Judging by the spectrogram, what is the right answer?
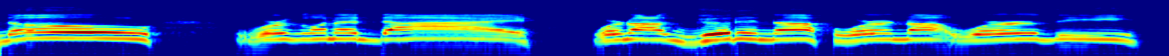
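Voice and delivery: mock frantic, high, drawn-out panicked scream. Recounting what the voice of his outward man said, retelling a screaming voice. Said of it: "I heard this screaming voice say".

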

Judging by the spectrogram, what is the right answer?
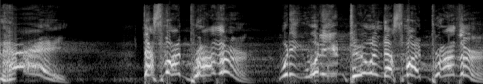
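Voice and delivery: put-on very high, swooping child's scream. Retelling pulling a boy out, the speaker voices his nine-year-old brother, imitating a kid screaming. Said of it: "is screaming at me".

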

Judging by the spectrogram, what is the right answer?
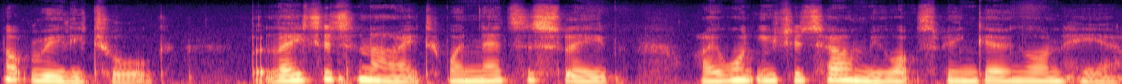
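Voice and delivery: ordinary delivery, nothing marked

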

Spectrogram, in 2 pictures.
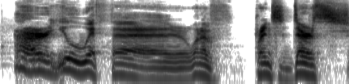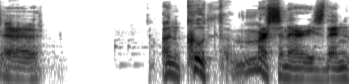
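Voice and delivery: spitting the words. The game master voices a dwarf woman answering the player, spitting the words. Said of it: "kind of spits and says".

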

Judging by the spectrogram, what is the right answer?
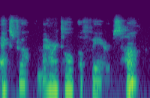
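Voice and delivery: very quiet, hushed, barely audible half-whisper. Speaker hopes certain people can't hear them; half-whispering. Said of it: "You don't have to whisper".

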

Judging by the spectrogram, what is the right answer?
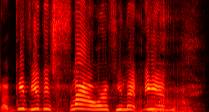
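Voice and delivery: loud haggard voice, very high-pitched. Picturing a stranger at the door offering a flower: imitating a haggard homeless person. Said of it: "some haggard homeless person there going".

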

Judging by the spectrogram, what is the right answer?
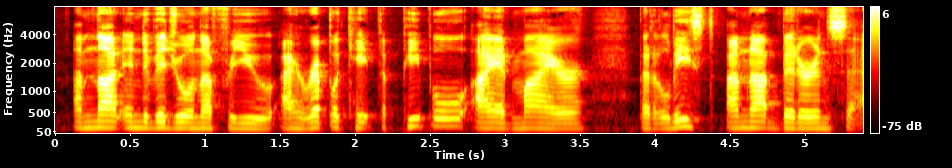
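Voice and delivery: plain

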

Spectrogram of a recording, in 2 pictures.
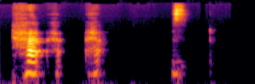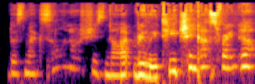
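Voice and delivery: soft, sideways mutter under the breath. Voicing a character who questions the dance teaching: muttered under her breath. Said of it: "says under her breath".

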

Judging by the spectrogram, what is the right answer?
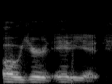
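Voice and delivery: ordinary delivery

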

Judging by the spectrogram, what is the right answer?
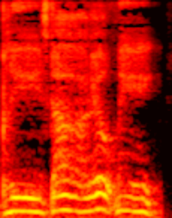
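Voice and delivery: put-on beseeching, begging, pleading cry. Retelling what he says to a woman, imitating crying out for help. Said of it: "he's crying out to her for help".

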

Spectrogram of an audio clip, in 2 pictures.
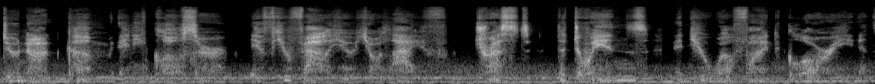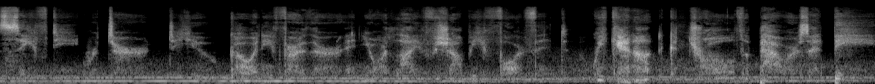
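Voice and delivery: whispered voice. The game master voices the whispers heard as the party pushes a door open. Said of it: "you start to hear those whispers again. / you start to hear those whispers again. / you start to hear those whispers again".

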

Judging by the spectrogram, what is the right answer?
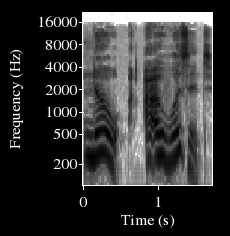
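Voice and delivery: gasping. Shoto jerks back to look at Kotsky and denies it, gasped. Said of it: "looked at him and gasped".

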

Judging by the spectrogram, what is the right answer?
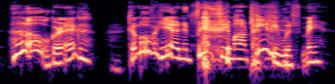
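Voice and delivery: put-on very high old great-grandma voice. Voicing a character who invites a man over for a drink: great-grandma voice. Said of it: "Like a great grandma voice".

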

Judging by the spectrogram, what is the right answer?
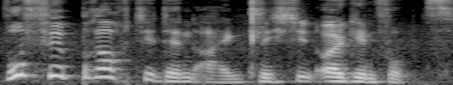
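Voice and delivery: strict, severe tone. Narrating a woman at an altar who questions the listeners without looking: stern voice. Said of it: "in immer noch strenger Stimme".

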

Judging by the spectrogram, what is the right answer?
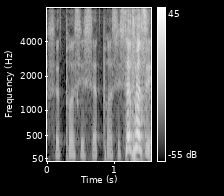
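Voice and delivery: said fast three times. Saying a tongue twister on request, said three times fast. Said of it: "Three times fast".

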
